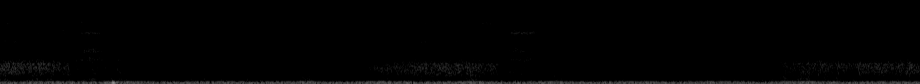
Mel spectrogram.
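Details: Senior fawn pug Maria, a 14-year-old female in Japan, filmed 22 September 2024, breathing noisily: rough, airy snore-like bursts about every four seconds over a low steady hum indoors.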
